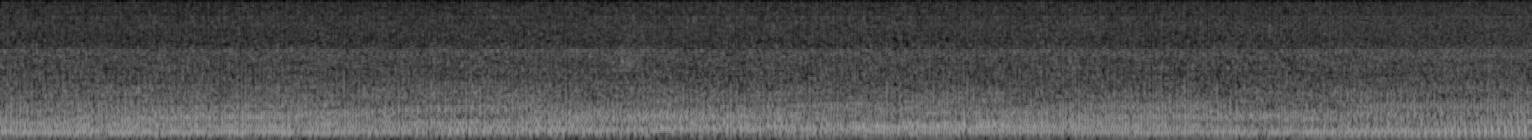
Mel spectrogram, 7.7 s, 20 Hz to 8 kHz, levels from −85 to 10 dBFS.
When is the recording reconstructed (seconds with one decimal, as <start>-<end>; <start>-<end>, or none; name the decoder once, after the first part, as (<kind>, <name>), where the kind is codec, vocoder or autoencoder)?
0.0-6.7 (vocoder, WaveNeXt)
